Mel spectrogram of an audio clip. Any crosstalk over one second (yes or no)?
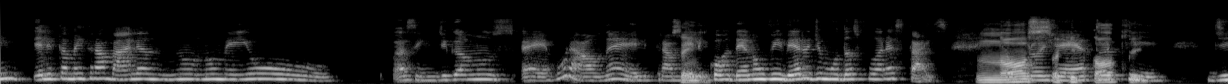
yes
